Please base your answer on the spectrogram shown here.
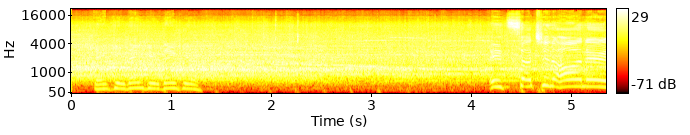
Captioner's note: applause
